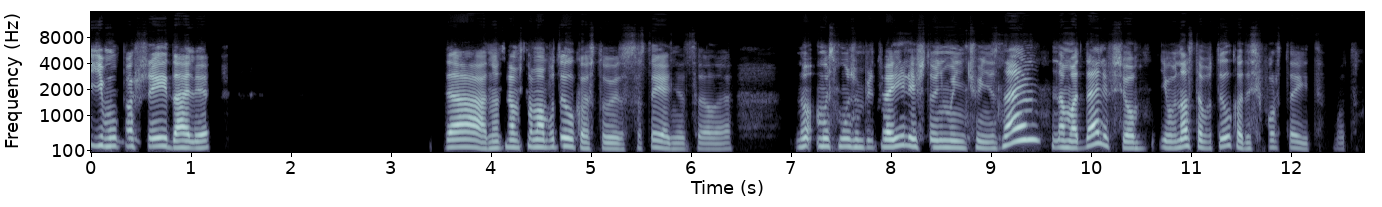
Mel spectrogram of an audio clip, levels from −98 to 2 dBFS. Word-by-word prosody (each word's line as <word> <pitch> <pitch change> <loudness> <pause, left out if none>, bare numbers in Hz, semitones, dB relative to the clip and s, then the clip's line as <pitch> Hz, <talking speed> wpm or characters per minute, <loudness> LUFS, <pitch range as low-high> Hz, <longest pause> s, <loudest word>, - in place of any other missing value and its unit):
ему 220 -2 +2
по 210 0 -2
шее 210 +2 +4
дали. 175 -1 +4 2.4
Да. 190 -2 +5
Но 165 +1 -3
там 185 +1 -1
сама 190 0 +1
бутылка 195 -3 0
стоит, 145 -2 -6
состояние 155 -3 -3
целое. 140 -1 -10 0.6
Но 210 +3 -3
мы 205 0 -1
с 205 - -4
мужем 195 -2 -3
притворились, 195 +3 +2
что 185 - -2
не 180 - -1
мы, 180 -1 -1
ничего 170 +1 -6
не 160 0 -6
знаем, 350 - +4
нам 180 -1 0
отдали 230 +9 +3
всё, 165 -5 -1 0.2
и 180 - -7
у 165 - -4
нас 205 +3 +2
эта 180 - -3
бутылка 200 +8 -3
до 155 - -10
сих 155 - -8
пор 180 -1 -10
стоит. 160 -6 -10
Вот. 145 0 -25
180 Hz, 170 wpm, -25 LUFS, 165-205 Hz, 2.4 s, Да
